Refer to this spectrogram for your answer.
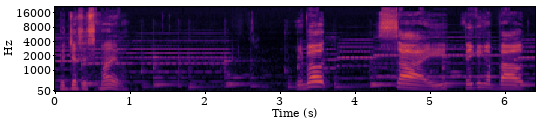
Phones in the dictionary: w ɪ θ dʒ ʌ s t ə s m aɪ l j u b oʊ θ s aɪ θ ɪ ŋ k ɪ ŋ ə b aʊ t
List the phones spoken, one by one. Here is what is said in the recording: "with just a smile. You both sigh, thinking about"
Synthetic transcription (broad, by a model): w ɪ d dʒ ʌ s t ə s m aɪ l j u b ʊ t s aɪ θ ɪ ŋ k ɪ ŋ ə b aʊ t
